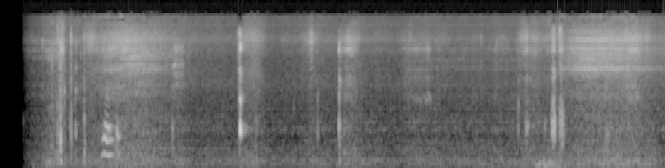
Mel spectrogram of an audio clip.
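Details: Several sudden, sharp, gulping catches in breathing over a few seconds, with room noise, heard at night in the bedroom while she was awake and her dad snored: hiccups.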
